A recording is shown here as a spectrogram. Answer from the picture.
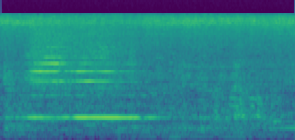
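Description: A single high note held steady for about a second from the band's amplified stage gear, then it drops away into room noise.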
